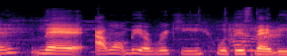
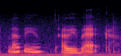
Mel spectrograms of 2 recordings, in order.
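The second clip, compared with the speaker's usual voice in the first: soft sign-off; 8 semitones higher, 9 dB quieter than usual. Real, not acted. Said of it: "signing off softly".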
